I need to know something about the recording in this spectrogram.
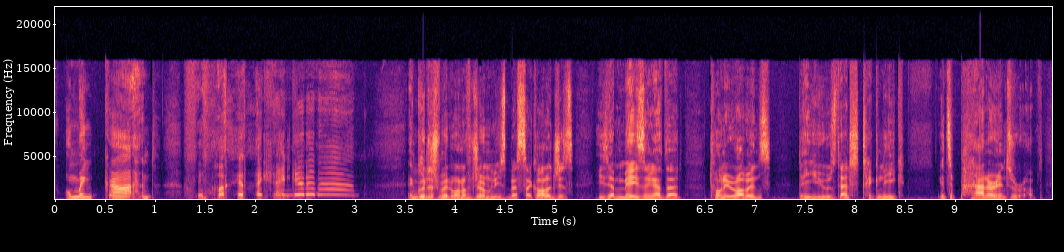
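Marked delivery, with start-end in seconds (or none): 0.1-3.0 high, silly squeaked-out voice. Demonstrating a pattern-interrupt technique for stressful thoughts, in a Donald Duck voice. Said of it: "make it sound so silly".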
